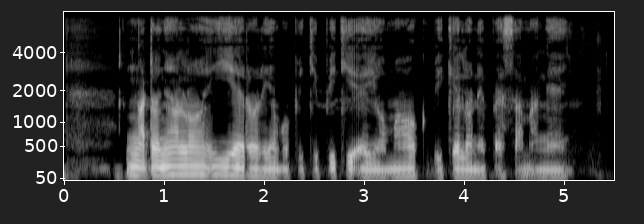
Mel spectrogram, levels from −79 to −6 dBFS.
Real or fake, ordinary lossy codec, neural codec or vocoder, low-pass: real; none; none; 7.2 kHz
